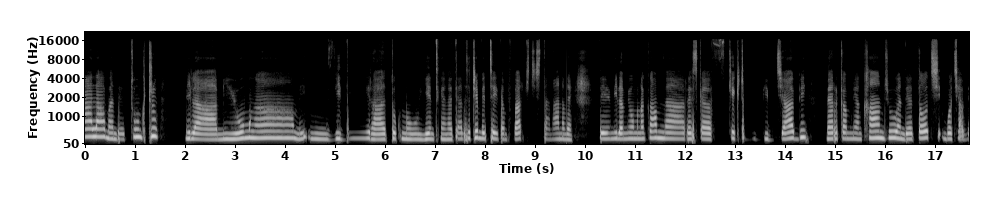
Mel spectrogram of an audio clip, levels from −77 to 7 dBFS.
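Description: At 4.74 s and again at 9.64 s the speech jumps forward, with roughly a tenth of a second gone each time and the two sides butted together without any gap. That's the classic audio missing between chunks pattern: the spacing fits a recorder working in 5-second blocks, which likely drops a short slice each time it closes one block and starts the next.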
